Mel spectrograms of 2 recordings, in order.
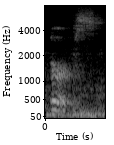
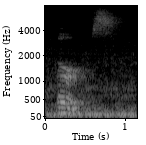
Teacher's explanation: Last of all, here's one we won't see too often, but when you have the letter B followed by an S, instead of making the sound that we would expect, the B sounds like a P, and the S makes its normal sound. So for instance, the word that means city in Latin is spelled this way with a BS at the end, but it is pronounced as ERPS, not herbs.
